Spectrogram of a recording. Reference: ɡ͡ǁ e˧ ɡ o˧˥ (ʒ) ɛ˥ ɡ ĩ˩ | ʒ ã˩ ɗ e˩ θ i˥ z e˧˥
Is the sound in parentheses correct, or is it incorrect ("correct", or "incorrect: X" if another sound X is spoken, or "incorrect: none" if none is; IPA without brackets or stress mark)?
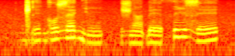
incorrect: z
